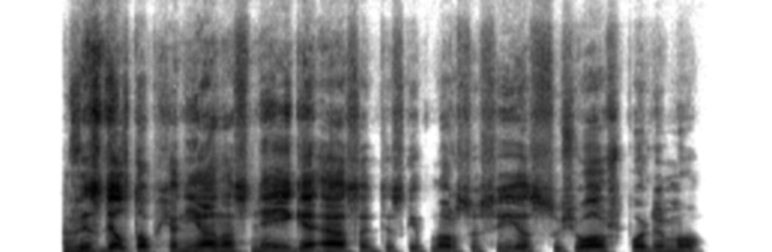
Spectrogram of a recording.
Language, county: Lithuanian, Alytus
